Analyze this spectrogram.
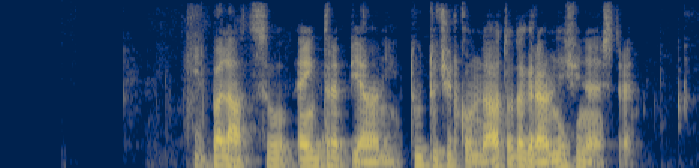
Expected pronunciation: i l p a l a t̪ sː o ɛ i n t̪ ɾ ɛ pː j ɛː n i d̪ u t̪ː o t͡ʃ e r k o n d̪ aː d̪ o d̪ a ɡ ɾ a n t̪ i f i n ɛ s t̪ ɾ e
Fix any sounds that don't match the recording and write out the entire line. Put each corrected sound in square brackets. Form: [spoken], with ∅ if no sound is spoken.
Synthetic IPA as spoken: i l p a l a t̪ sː o ɛ i n t̪ ɾ ɛ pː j [aː] n i [t̪] u t̪ː o t͡ʃ [i] r k o n d̪ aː [t̪] o d̪ a ɡ ɾ a n [d̪] i f i n ɛ s t̪ ɾ e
